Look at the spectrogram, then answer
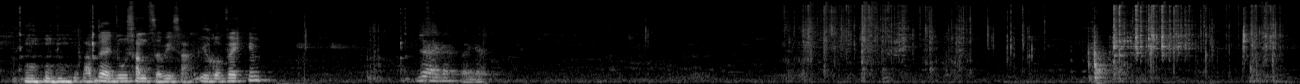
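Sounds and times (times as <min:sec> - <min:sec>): small hard objects clinking: 0:07.8 - 0:13.0.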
